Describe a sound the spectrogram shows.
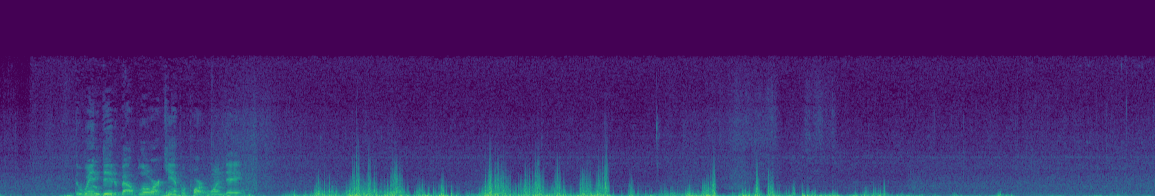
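A man talks from a short distance outdoors.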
